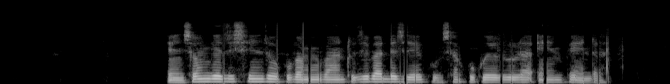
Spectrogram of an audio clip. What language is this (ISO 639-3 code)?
lug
